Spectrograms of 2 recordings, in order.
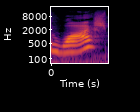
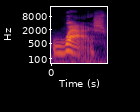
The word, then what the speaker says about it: wash: is spelled this way after the letter W the letter A can make the ah sound so this word is wash but it is not wash which is what we're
